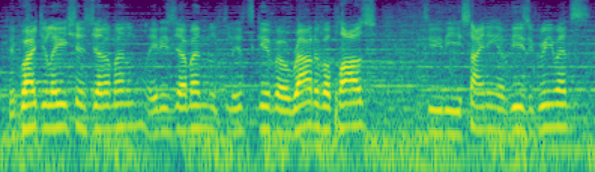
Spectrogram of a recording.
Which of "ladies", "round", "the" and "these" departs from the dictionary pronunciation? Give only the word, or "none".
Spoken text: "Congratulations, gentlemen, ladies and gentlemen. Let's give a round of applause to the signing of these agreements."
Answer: none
